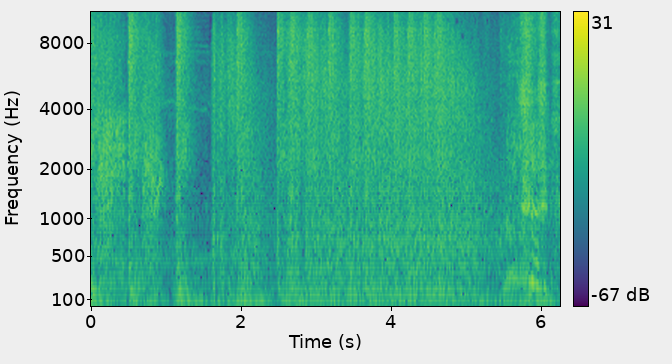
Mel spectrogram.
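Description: Missile pods on a mech in M.A.S.S Builder fire in a rapid barrage of loud, repeated bursts and booms that run almost continuously, with no talk.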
